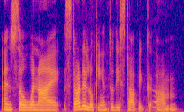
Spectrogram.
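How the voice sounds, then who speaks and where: Soft-spoken woman, gravelly edge. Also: mid-range voice, steady tone, measured pace. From Romania. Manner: soft-spoken, many ums, hesitant. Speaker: podcast guest, nurse. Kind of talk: interview answers. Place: studio.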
